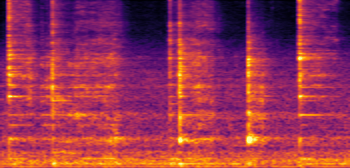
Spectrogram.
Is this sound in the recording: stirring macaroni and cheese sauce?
yes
